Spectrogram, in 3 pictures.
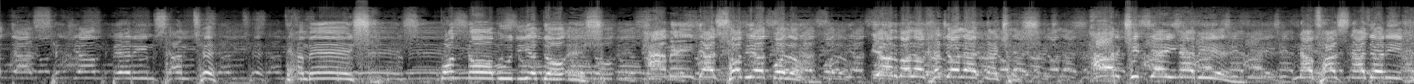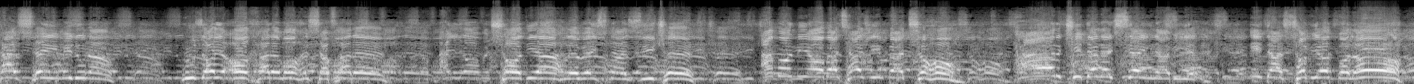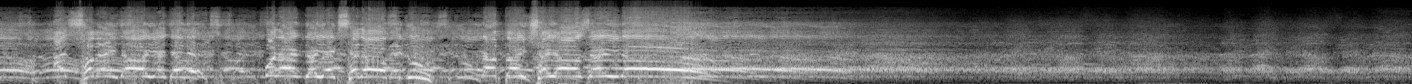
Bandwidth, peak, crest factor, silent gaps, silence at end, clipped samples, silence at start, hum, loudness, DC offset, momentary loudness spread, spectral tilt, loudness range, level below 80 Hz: over 20 kHz; 0 dBFS; 8 dB; none; 0 s; 2%; 0 s; none; -7 LUFS; under 0.1%; 18 LU; -1.5 dB/octave; 9 LU; -38 dBFS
